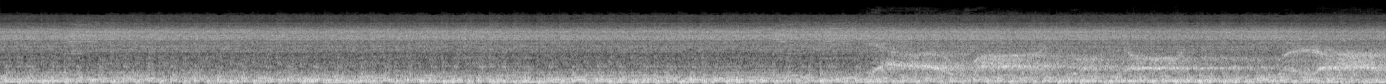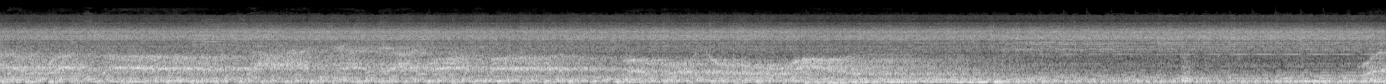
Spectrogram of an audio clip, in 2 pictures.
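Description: Black metal played at full tilt: fast drums under a dense wall of distorted guitars. Harsh, shrieked vocals come in about nine seconds in and carry on until shortly before the end.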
